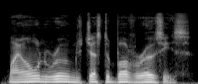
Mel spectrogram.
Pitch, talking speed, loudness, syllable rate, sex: 110 Hz, 180 wpm, -15 LUFS, 5.1 syllables/s, male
